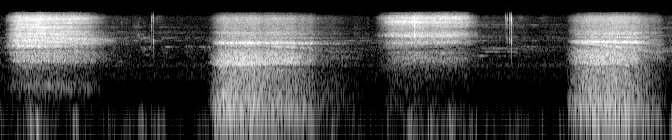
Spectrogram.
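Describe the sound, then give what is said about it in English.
Slow, deep breathing, four long airy breaths in an even rhythm with short quiet gaps between them, heard alone with no talk. “If you're rushing, sit down. Let's take a deep breath, okay?”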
